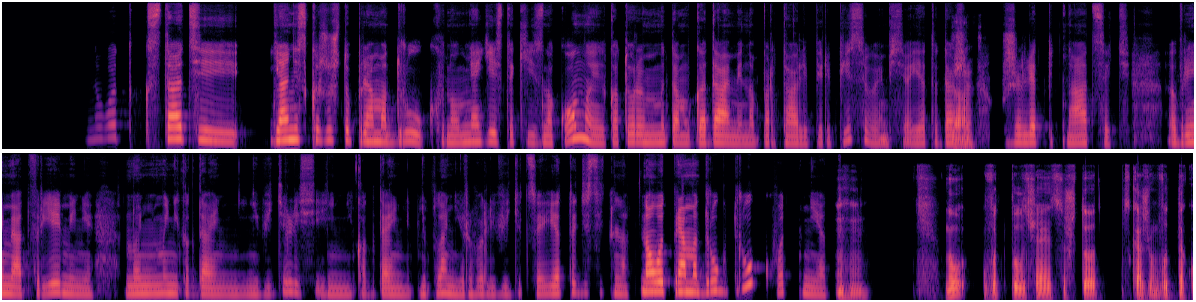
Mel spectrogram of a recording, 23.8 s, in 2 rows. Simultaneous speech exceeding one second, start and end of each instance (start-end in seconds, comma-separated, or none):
none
